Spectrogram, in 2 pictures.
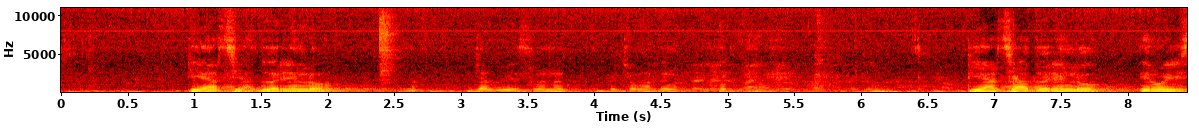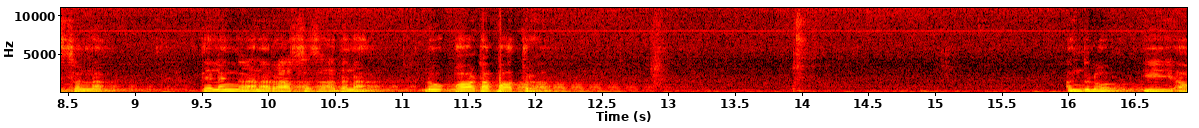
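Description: A man speaks with animation into a microphone, heard through a loudspeaker.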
